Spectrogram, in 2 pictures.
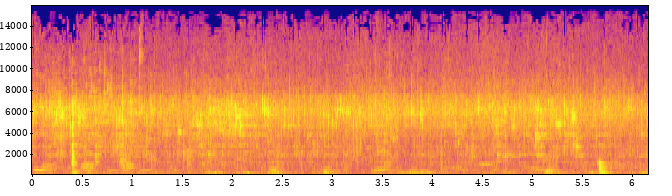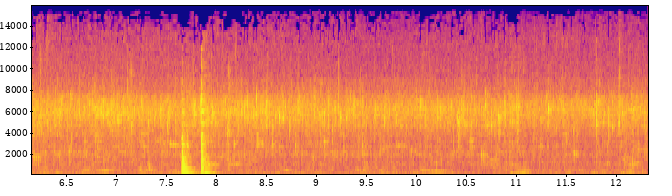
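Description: Onion, tomato, green chili and basil sizzling in hot oil in a frying pan, with a steady high hiss, while being stirred with a spatula. A few sharp clicks of the utensil on the pan, the loudest a pair a little before eight seconds in.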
